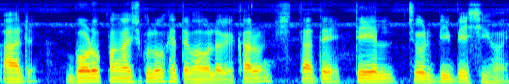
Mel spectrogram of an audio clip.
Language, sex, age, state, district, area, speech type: Bengali, male, 18-30, West Bengal, Birbhum, urban, spontaneous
